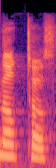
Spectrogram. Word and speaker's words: Milquetoast: But I'm Milktoast. That's how you say my name.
